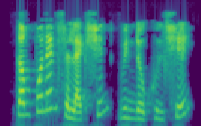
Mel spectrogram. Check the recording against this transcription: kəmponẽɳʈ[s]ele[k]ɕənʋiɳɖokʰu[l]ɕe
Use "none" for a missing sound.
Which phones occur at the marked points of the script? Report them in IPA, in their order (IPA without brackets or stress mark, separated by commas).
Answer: s, k, l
